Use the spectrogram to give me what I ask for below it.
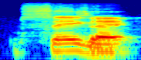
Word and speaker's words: Saiga: How do you say it? Sega shotgun or Saiga? Sega. Sega. Okay, that's what I thought. I thought you said Saiga a second ago.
